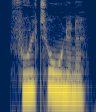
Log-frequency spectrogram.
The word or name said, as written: fuldtonende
